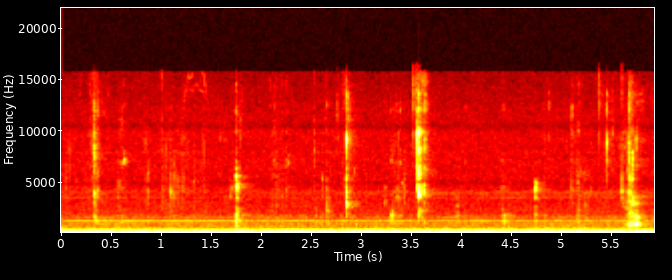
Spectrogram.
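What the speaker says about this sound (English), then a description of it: "You definitely want to chew it so you can crunch into the hazelnuts" Quiet close-up chewing of Finnish candy with hazelnuts and currants, soft wet mouth sounds with scattered small crunches and clicks over a steady low hum.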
